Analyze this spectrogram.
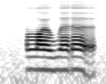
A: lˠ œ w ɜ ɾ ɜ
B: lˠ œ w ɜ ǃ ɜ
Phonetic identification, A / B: A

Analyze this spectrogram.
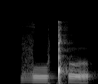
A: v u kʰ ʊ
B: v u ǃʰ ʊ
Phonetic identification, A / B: B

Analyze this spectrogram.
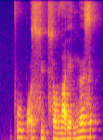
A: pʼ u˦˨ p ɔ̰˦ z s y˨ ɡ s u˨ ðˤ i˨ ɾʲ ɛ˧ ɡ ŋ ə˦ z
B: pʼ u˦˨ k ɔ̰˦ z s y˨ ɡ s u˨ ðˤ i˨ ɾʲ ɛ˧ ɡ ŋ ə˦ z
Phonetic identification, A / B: A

